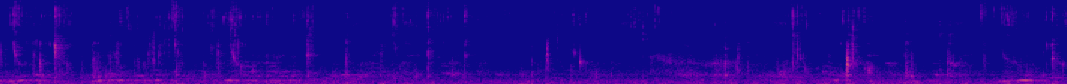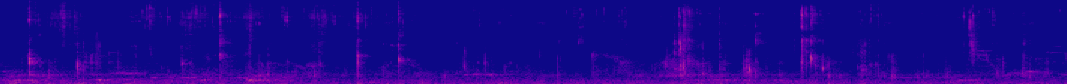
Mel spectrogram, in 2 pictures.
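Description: A person eating rice and curry by hand and chewing, with many short clicks and smacks throughout.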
